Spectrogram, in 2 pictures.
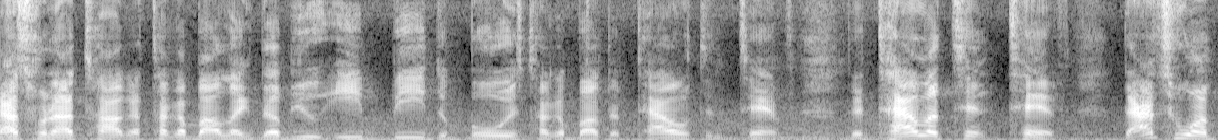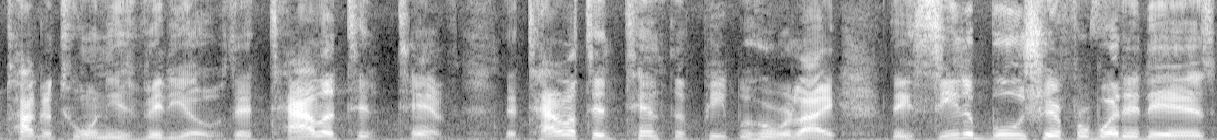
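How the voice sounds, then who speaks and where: At a fairly quick pace, a man talks in an animated tone with lively intonation. His voice is fairly high and somewhat breathy. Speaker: video podcast host. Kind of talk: monologue rant to camera. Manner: animated, stuttering from excitement.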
